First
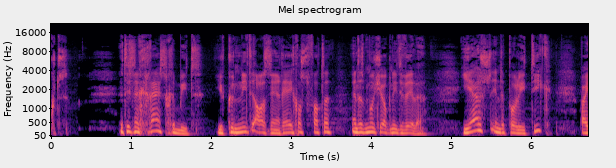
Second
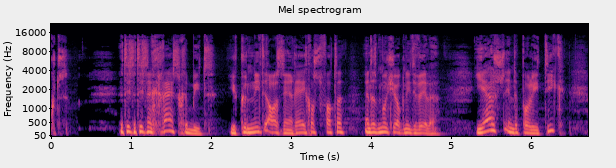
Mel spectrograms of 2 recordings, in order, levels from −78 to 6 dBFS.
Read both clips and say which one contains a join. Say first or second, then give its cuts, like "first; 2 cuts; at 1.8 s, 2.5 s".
second; 1 cut; at 1.0 s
